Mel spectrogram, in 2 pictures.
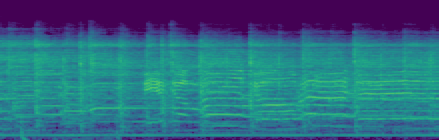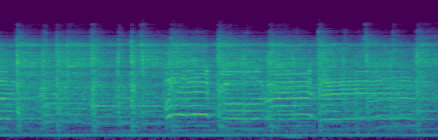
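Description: Background music: a guitar track with a steady run of notes.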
